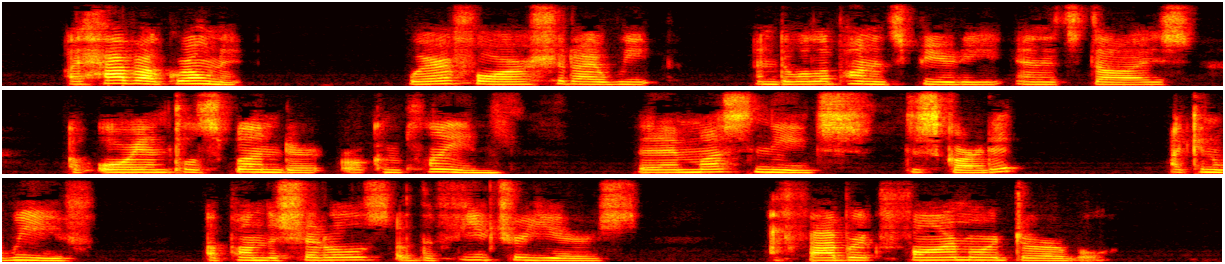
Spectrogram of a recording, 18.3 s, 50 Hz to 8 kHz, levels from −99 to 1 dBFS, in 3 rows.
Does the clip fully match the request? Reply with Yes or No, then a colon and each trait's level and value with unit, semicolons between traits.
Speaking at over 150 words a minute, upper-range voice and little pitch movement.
No: average, 140 wpm; high, 235 Hz; narrow, 2.2 semitones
